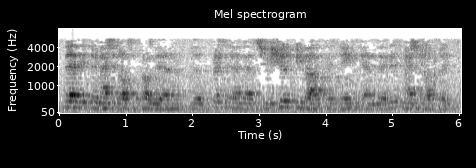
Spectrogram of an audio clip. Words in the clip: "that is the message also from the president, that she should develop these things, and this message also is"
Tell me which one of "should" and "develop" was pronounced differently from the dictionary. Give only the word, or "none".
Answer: develop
